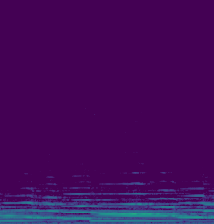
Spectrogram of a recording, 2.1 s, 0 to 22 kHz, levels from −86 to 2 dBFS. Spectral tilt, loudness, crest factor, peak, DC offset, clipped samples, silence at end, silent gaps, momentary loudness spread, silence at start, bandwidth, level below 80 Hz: -6 dB/octave; -42 LUFS; 14 dB; -28 dBFS; under 0.1%; under 0.1%; 0 s; none; 7 LU; 0 s; 12.5 kHz; -68 dBFS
